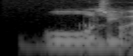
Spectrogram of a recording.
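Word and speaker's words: Warley: Wally why why is it but is it it's spelled W A R isn't it W A R L E Y Wally say Wally so it was the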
